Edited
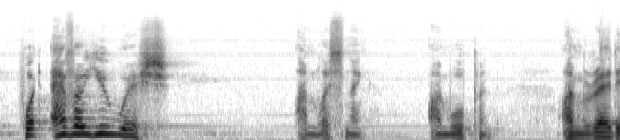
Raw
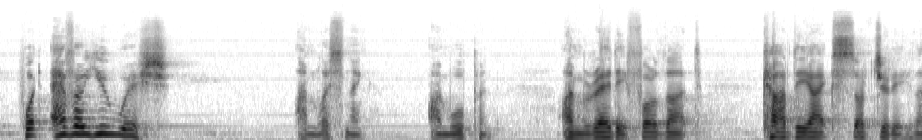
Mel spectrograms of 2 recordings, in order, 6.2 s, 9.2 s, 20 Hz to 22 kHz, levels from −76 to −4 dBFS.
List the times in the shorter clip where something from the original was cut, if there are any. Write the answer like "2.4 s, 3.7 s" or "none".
none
